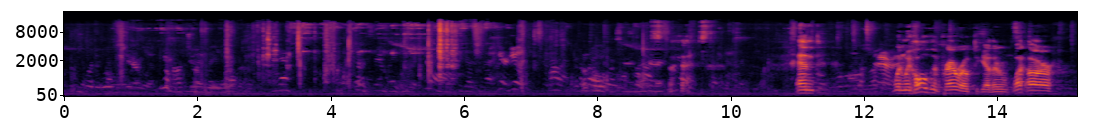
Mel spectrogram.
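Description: A middle-aged man speaks calmly and clearly, close by, outdoors.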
